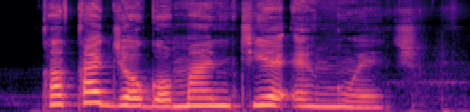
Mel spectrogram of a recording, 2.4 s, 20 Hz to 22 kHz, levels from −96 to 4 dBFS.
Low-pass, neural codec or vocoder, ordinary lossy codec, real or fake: none; none; none; real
